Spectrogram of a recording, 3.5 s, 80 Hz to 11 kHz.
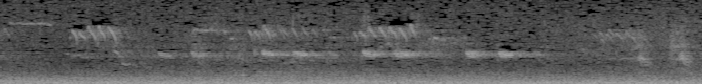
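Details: Bohemian waxwings, wintering in Julianadorp, Netherlands, on 6 February 2015 and feeding on berry bushes in town, give thin, high, sibilant trills, several overlapping in short bursts, over steady background noise.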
